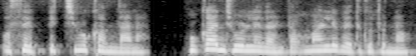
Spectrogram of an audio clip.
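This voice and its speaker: A woman voicing a sharp-tongued young woman who teases and scolds her friend. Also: fairly low pitch, fast, no room sound, natural voice. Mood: scolding. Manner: scolding, teasing.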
